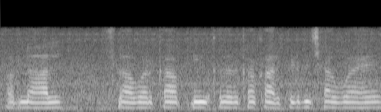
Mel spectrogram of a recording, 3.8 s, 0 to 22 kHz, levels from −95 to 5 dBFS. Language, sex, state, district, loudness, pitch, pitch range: Hindi, female, Punjab, Pathankot, -16 LUFS, 185 Hz, 180-190 Hz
